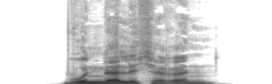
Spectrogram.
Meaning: inflection of wunderlich: 1. strong genitive masculine/neuter singular comparative degree 2. weak/mixed genitive/dative all-gender singular comparative degree
- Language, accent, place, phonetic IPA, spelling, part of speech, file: German, Germany, Berlin, [ˈvʊndɐlɪçəʁən], wunderlicheren, adjective, De-wunderlicheren.ogg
